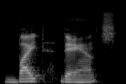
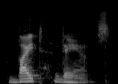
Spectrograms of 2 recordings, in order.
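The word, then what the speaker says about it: ByteDance: but no that's it bite dance I always I only ever heard it on a news article talking about by dance never heard them pronounce the T bite dance to devel itself of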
